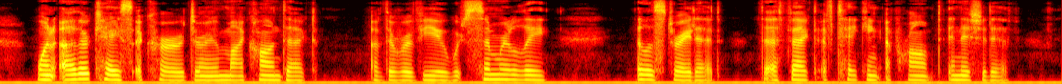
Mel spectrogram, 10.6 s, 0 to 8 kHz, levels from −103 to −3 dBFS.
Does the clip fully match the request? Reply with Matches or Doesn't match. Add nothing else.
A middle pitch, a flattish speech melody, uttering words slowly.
Matches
